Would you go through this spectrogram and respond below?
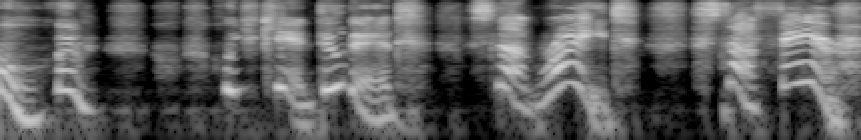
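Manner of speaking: mock emotional whine. Mocking critics again by imitating them: mocking emotional whine imitating critics. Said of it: "So who being emotional now?".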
